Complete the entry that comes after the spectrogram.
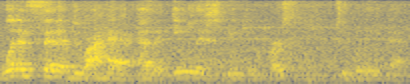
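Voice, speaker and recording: A man's voice: medium pitch, brisk, noisy background. Man lecturing from far off in an echoey room. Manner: repeats and restarts phrases, asks rhetorical questions. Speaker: teacher. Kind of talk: classroom lecture.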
